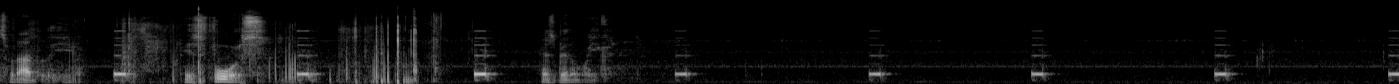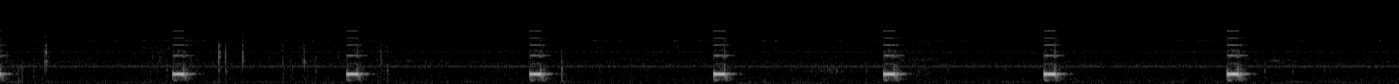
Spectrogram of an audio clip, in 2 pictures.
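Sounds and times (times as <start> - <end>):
faint steady hum: 0.0 - 27.9
heart monitor beeps: 2.9 - 3.2, 4.8 - 5.0, 6.8 - 7.0, 15.7 - 16.0, 17.4 - 17.7, 19.3 - 19.6, 21.1 - 21.4, 22.8 - 23.1, 24.4 - 24.7, 26.3 - 26.5.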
